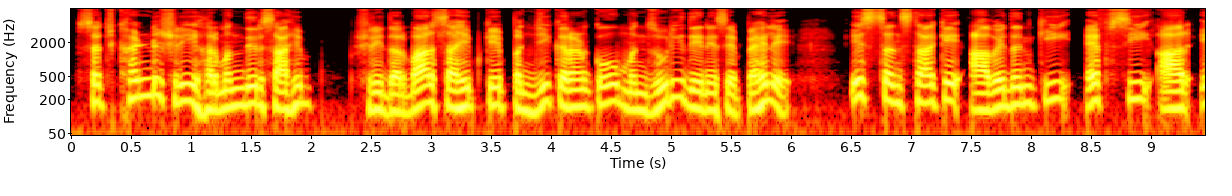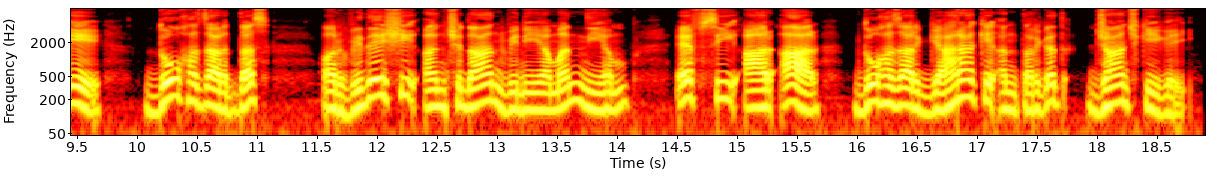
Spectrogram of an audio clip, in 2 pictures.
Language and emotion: Hindi, neutral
